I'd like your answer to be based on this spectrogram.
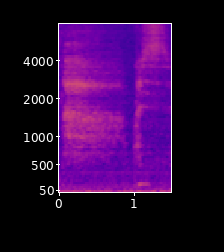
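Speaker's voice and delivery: long unvoiced sigh; weary sigh. Real, not acted. Reviewer sighing over the story, airy and soft. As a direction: let out a tired breath.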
